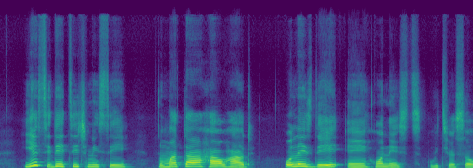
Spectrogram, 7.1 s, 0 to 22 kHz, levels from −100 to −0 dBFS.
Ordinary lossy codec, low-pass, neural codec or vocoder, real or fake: none; none; autoencoder, 48 kHz, 128 numbers a frame, DAC-VAE, trained on Japanese speech; fake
